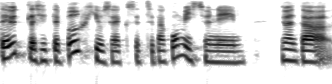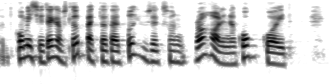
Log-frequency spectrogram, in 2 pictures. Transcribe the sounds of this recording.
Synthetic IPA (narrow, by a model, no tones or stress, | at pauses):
t̪e̞yt̪ːˑlesit̪ːe̞pɤhjuse̞kse̞t̪se̞d̪̥ɑko̞misjo̞nʲi | niø̞ld̪̥ɑ̰ko̞misjonit̪e̞ɡe̞vust̪lɤpːˑe̞t̪ˑːɑd̪̥ɑet̪̚pɤɦjus̬e̞kso̞nrɑɦɑline̞ko̞kːuo̞jd̪̥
